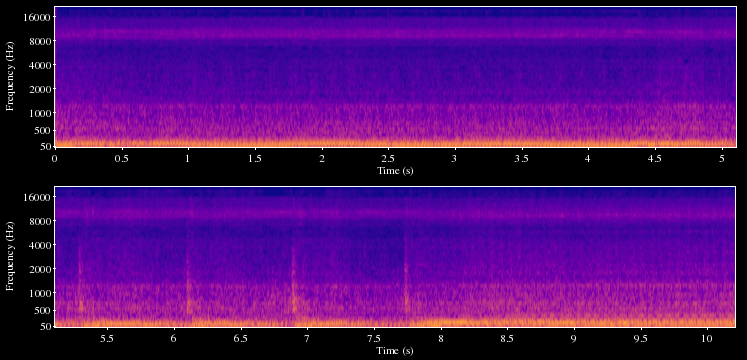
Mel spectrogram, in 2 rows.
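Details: BMW 745i turbo E23 with M106 engine: uneven, stumbling low chugging that sags mid-clip then recovers; big hesitation and misfire problem, cause unknown.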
